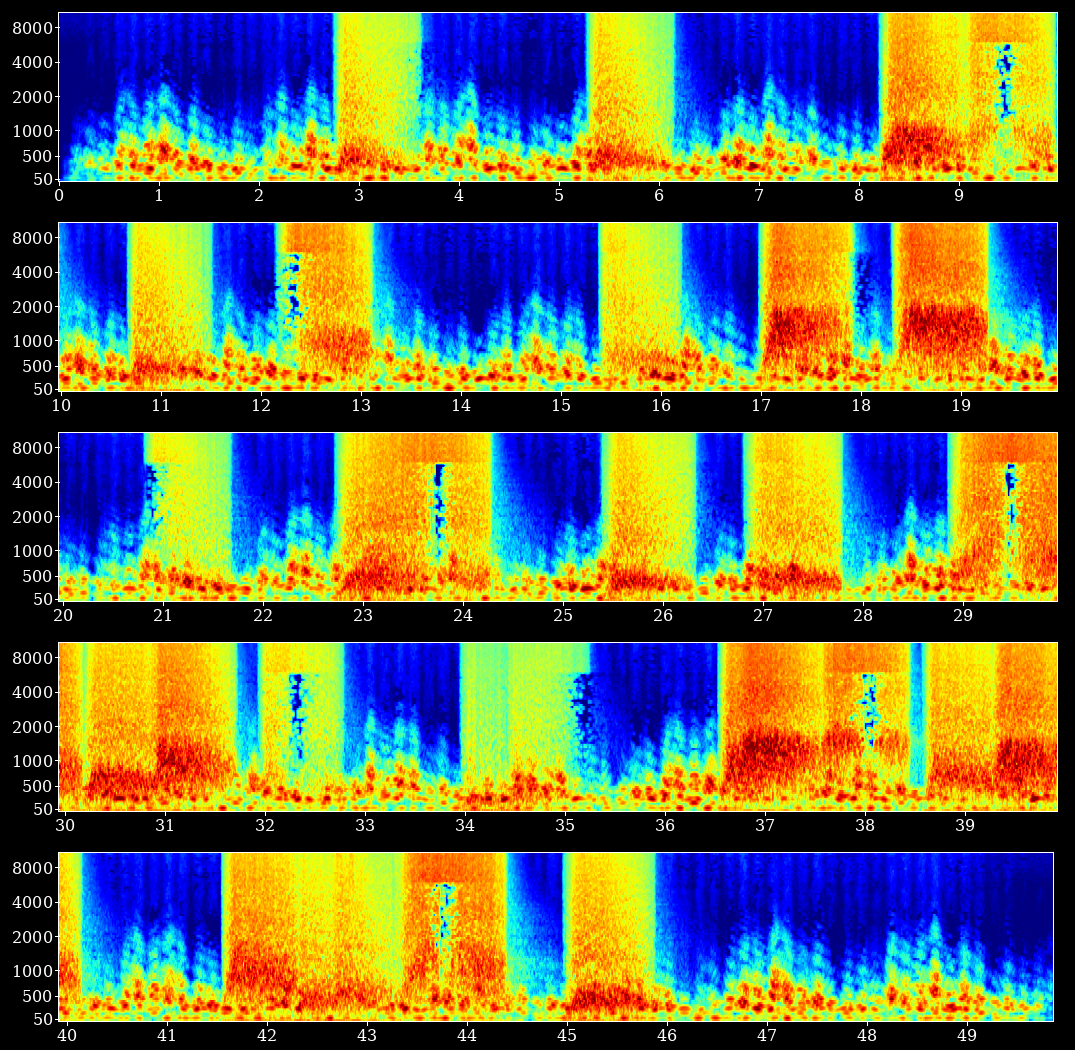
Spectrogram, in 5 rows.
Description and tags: Machinery BM
Various artificially created machine or machinery sounds.
Made on Knoppix Linux with amSynth, Sine generator, Ladspa and LV2 filters. A Virtual keyboard also used for achieving different tones.
Factory, Machine, Machinery, Mechanical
